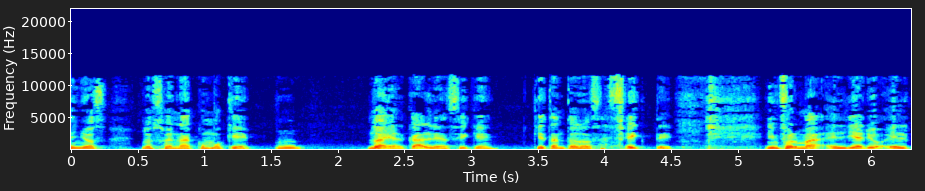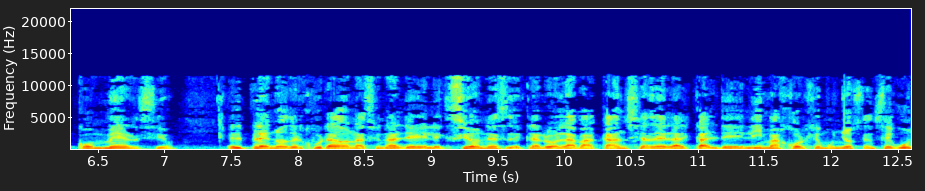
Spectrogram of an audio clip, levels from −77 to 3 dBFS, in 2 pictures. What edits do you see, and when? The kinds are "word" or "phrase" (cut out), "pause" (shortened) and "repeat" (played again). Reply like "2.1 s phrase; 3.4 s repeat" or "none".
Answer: none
